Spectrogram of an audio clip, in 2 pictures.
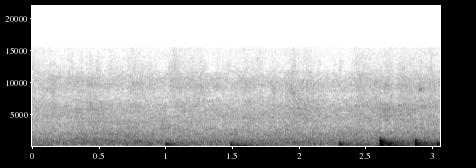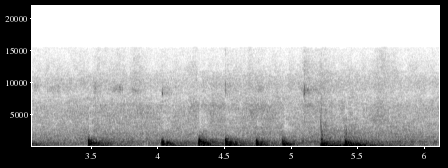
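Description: Whiteboard marker writing on a whiteboard: a run of short taps and strokes, sparse at first, then coming thick and fast in the second half.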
